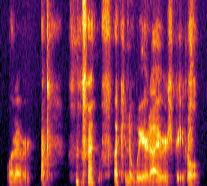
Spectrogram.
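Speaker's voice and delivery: a low, quiet, grumpy aside; mock grumble. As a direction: grumble it under your breath. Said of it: "mock grumbling low".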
